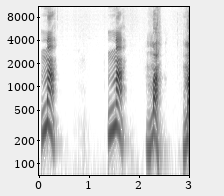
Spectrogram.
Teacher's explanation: L'ultimo tono, il quarto, per noi è il più facile perché è simile all'accento italiano. Ha una durata molto breve, è secco e corto e suona così.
